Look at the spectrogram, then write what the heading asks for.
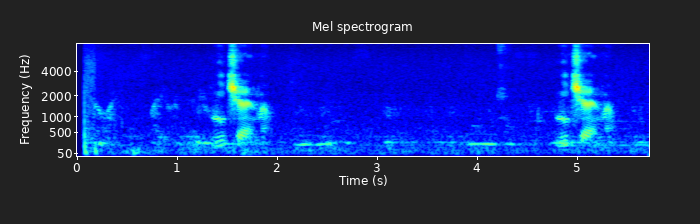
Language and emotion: Russian, neutral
